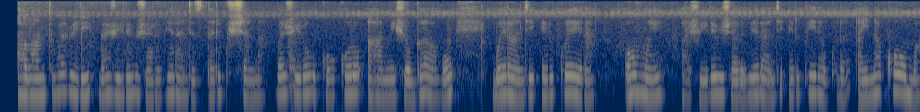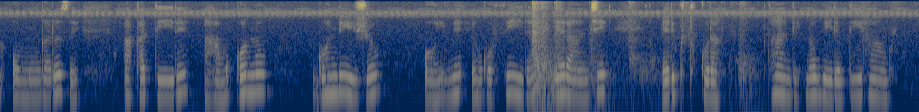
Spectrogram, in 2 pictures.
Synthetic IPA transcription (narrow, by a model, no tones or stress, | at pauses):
aβaːntuβaβiɾiβaʒwiːɾe̞ːβiʒaːɾo̞βje̞ːɾaːɲɟizi̥taɾiku̥ʃanaβaʒwiːɾo̞ːβuko̞ːko̞ɾo̞aɦamiːʃo̞ɡaːβo̞βwe̞ːɾaːɲɟie̞ɾikwe̞ːɾa | omwe̞ | aʒwiːɾe̞ːβiʒaɾoβje̞ːɾaːɲɟiʔe̞ɾikwiːɾaɡuɾaːinakʰo̞ːmaomuːŋɡaɾo̞ze̞ | akatiːɾe̞ | aɦamuko̞no̞ | ɡo̞ːndiːʒo̞ː | ine̞ːŋɡo̞fiːɾajeːɾaːɲɟi | e̞ɾiku̥tu̥kuɾa | kʰaːndino̞βwiːɾe̞βɡiːhaːŋɡwe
